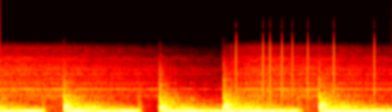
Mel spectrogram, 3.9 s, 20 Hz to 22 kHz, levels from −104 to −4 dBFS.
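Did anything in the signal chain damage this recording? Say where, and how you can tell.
Yes. Something in the analogue wiring or interface, likely interference from nearby equipment, starts injecting pulses at 2.36 s. A train of clicks follows to the end, about 5.1 per second with uneven spacing, around ten similar ticks, peaking about 5 dB above the sound.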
